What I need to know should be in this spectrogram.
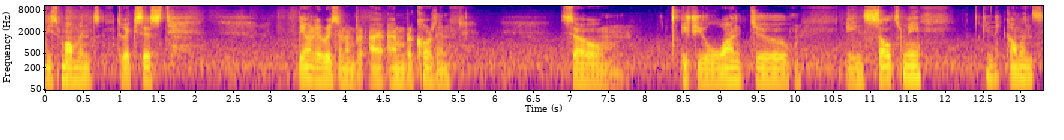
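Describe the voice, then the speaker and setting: A man speaks with a very deep, low pitch and a bright, sharp tone. His delivery is monotone and flat, very slow, with long, frequent pauses. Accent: non-native. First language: not English. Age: 20s. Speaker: vlogger. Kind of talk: personal monologue. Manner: halting; stutter.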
